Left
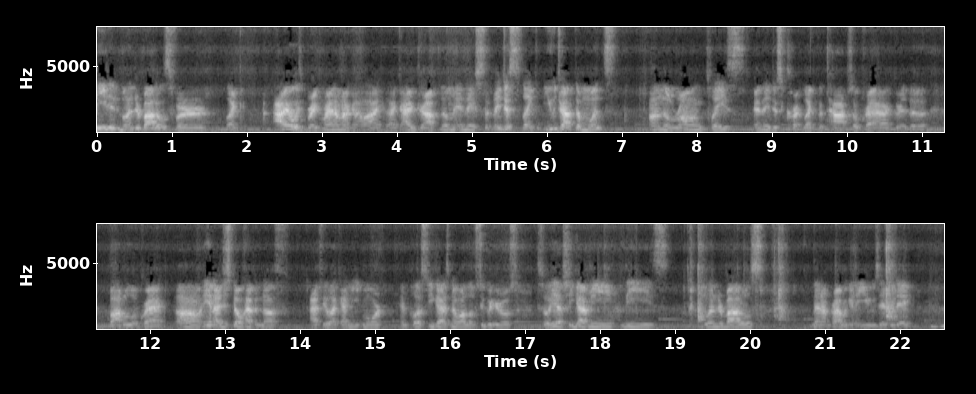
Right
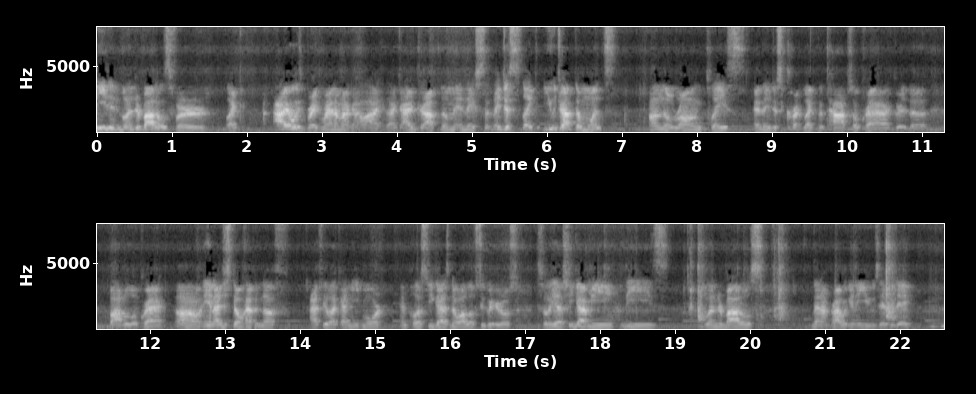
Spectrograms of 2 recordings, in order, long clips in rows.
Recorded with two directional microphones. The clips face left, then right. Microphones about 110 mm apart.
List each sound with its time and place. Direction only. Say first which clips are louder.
0.0 s speech: right 2 dB; 10° right (ahead or behind)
